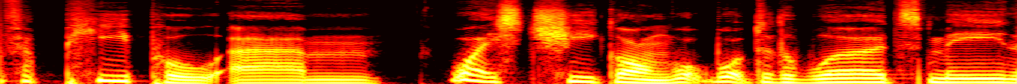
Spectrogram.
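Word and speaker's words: qigong: part of my practice explaining what chiong is because it's weird it's spelled Qi g n g Qi that's this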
